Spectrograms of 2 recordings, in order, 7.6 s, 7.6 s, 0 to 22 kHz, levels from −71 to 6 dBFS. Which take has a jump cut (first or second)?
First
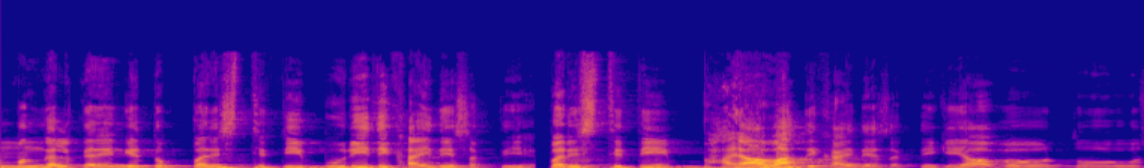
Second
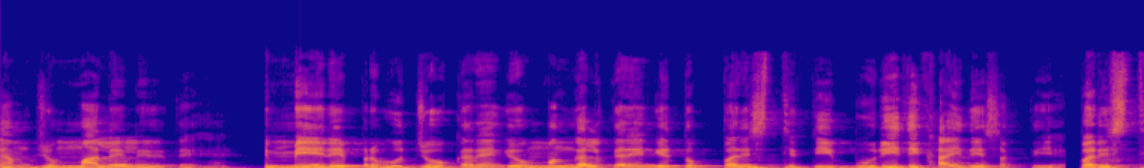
second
